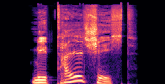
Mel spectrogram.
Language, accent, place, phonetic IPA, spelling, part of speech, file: German, Germany, Berlin, [meˈtalˌʃɪçt], Metallschicht, noun, De-Metallschicht.ogg
- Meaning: metallic layer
